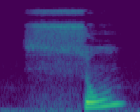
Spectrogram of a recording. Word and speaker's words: sont: Okay, ils sont, final T not pronounced.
